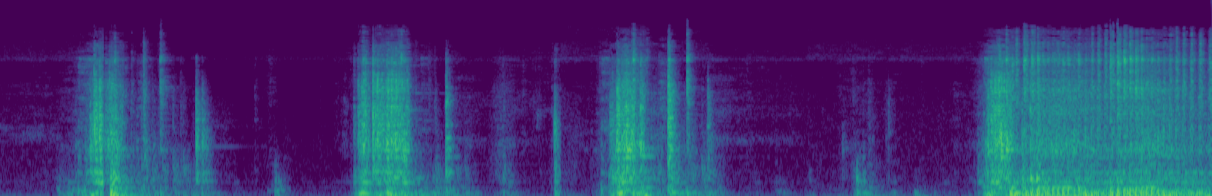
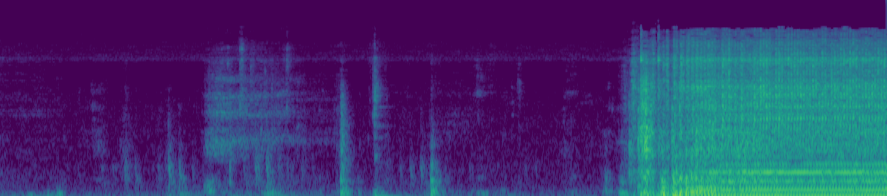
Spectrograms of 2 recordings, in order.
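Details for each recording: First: Scrapped lawnmower engine on a bench stand, first run after repair: after several pull-start tries it fires, speed rising and falling unevenly with throttle linkage jumping back and forth; hunting, cause unclear. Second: Lawnmower engine salvaged from scrap and repaired, throttle lever clamped open; after some clatter it catches and settles into a steady, even run. Sounds healthy, normal running.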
